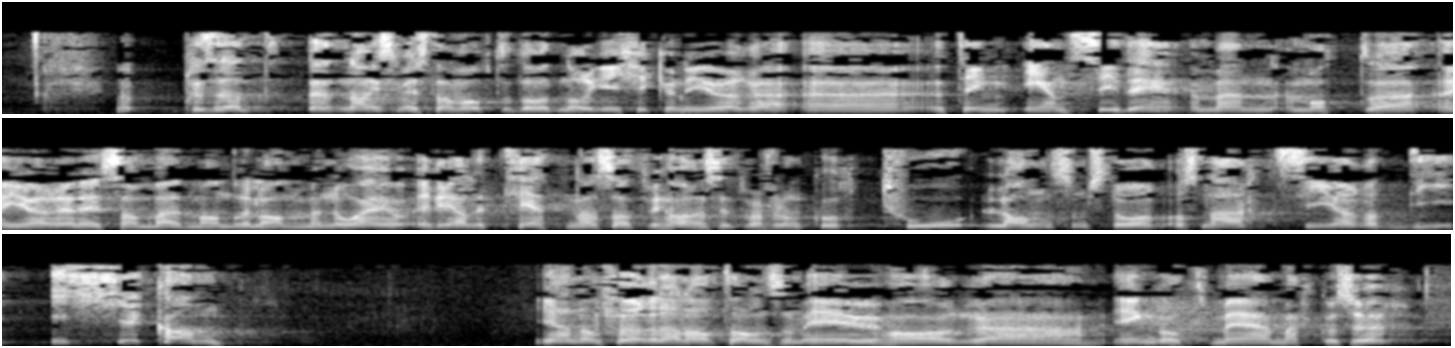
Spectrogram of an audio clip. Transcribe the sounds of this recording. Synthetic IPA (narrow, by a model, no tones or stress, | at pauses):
pʰɾɛs̬ɪd̪ɛnt̪næːɾɪŋsmɪnɪst̪əɾənʋɑɾɔpt̪ʰɑt̪ːɑʋɑt̪nɔɾɡəɪçːəkʉnːəjøːɾə | t̪ʰɪŋːeːnsiːd̪ɪmɛnmɔt̪ːəjøːɾəd̪ɛɪsɑmːɑɾbæɪd̪mɛɑnd̪ɾəlɑ̰nːmɛnːoːæɾjʊɾɛɑlɪt̪ʰeːt̪nʔɑ̰lsɔɑt̪ʋɪhɑɾɛnsɪt̪ʉɑʂuːnkʰʊɾt̪ʰuːlɑnːsɔmst̪oːɾɔ̰snæːʁt̪siːəɾɑ̰t̪̚d̪ɪɪçːəkʰɑn | jɛnːʊmføːɾəd̪ɛnɑːʋt̪ʰɑːlən̩sɔmʔeːʉːɦɑɾ | ɪ̰ŋɡɔt̪ːmɛmæɾkʊsʉːɾ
